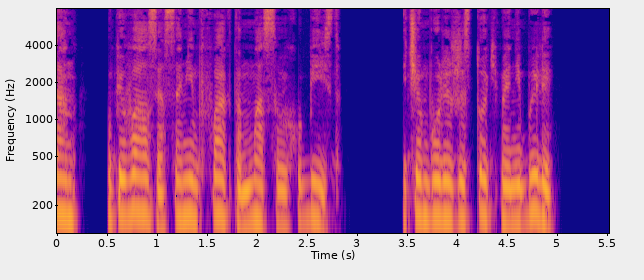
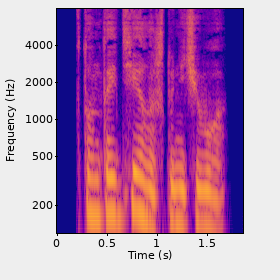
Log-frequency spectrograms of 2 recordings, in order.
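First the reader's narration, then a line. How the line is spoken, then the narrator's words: Sighed. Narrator (Russian): вздохнула Тора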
